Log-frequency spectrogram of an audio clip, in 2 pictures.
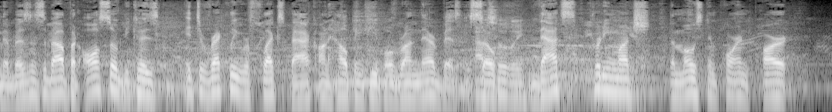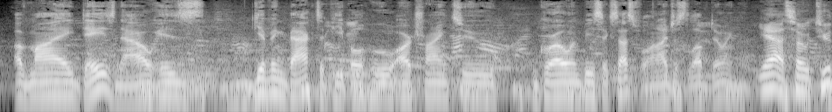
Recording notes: LIVE from WORKBENCHcon 2022. Live edition of Organization Conversation.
